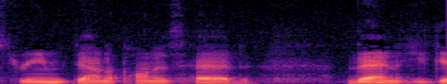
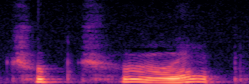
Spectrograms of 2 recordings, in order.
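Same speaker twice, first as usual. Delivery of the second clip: bird chirp; 7 dB louder, much slower than usual. A narrator's reading.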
